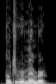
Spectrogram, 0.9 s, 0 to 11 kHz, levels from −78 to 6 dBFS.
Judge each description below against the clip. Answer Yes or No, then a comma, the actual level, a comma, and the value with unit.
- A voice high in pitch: No, low, 125 Hz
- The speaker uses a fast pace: No, average, 195 wpm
